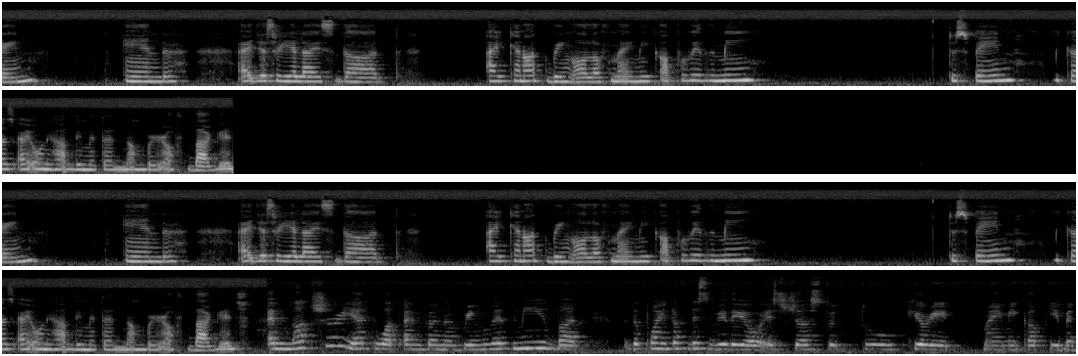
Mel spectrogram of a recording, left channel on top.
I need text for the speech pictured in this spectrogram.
and I just realized that I cannot bring all of my makeup with me to Spain because I only have limited number of baggage. I'm not sure yet what I'm gonna bring with me, but the point of this video is just to curate my makeup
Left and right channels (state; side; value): drops out; left; at 13.1 s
